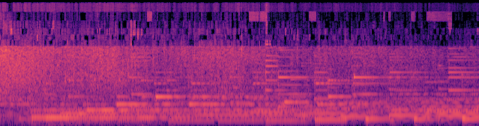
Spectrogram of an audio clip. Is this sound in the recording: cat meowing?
no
